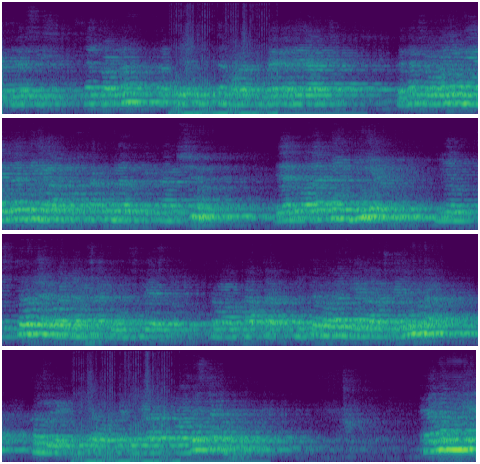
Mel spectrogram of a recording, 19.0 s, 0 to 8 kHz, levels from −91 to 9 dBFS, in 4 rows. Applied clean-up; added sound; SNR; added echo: neural separator model SepFormer DNS4.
